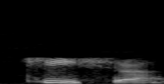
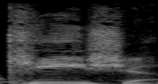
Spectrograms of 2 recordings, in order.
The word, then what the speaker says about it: Kesha: Do you pronounce it Keisha or Kesha? Keisha. Keisha. Keisha.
